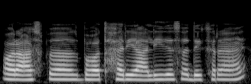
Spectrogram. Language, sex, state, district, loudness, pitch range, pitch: Hindi, female, Madhya Pradesh, Bhopal, -17 LUFS, 220-230 Hz, 225 Hz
